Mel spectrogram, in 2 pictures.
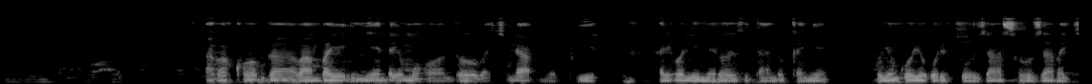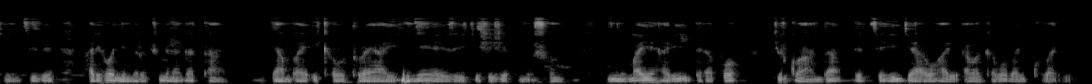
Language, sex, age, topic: Kinyarwanda, male, 18-24, government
